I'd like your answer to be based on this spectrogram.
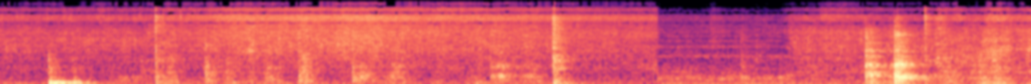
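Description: Chopped tomato cubes sautéing and sizzling in a pan, a steady frying hiss with scattered stirring scrapes and a few louder clanks near the end, no voices.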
